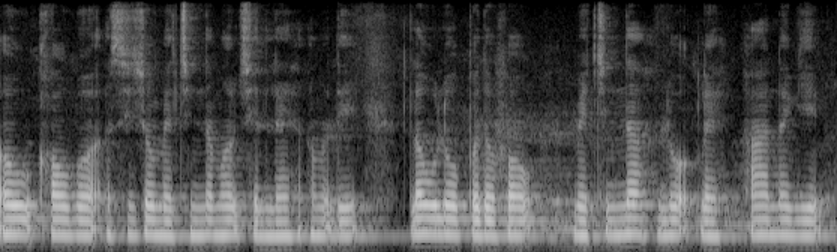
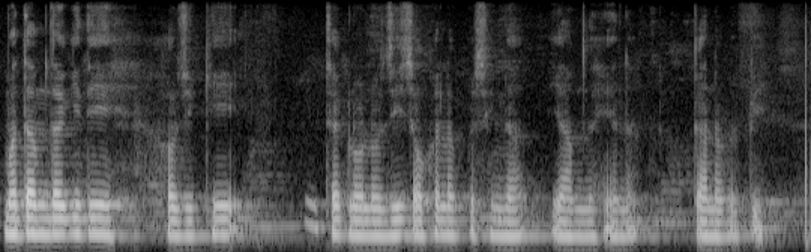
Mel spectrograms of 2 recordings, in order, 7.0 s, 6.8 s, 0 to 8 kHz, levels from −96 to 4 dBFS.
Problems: background sounds at intervals, background conversations at intervals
